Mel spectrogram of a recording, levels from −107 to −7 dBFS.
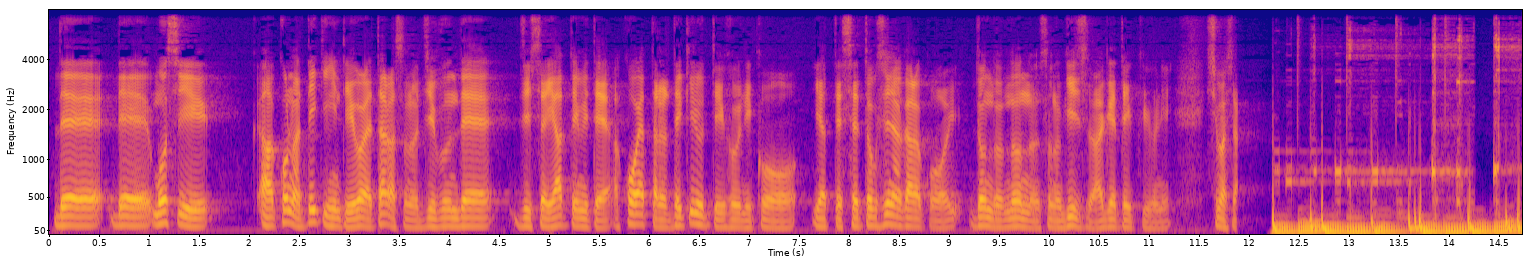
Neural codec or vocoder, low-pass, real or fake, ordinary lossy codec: none; 7.2 kHz; real; none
